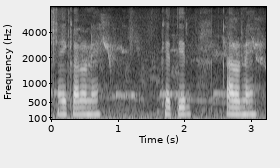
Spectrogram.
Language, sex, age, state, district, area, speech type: Assamese, female, 30-45, Assam, Barpeta, rural, spontaneous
